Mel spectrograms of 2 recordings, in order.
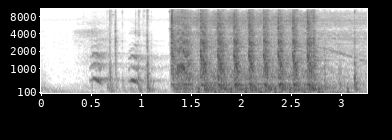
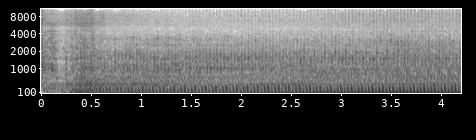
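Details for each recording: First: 2022 Kubota L2501 HST tractor with fuel present and safety switches checked: after a few clicks the starter spins the engine at about three and a half turns a second but it never fires; crank-no-start from a bad fuel shutoff solenoid connection. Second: 2022 Kubota L2501 HST tractor, diesel, after solving a crank-but-no-start fault at the starter solenoid: starter spins briefly, then the engine catches and settles into a steady, even chug with no knocks or misses; healthy start and idle.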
